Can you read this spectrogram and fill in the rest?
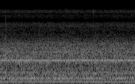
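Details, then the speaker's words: Boiler inducer motor on an HVAC test board, pressure switch proving airflow: smooth steady hum with a constant high tone and even airflow hiss, no rattle or wobble; normal inducer motor running. "My inducer motor is turning on. This light indicates that my pressure switch has proven that we have airflow through our inducer motor."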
